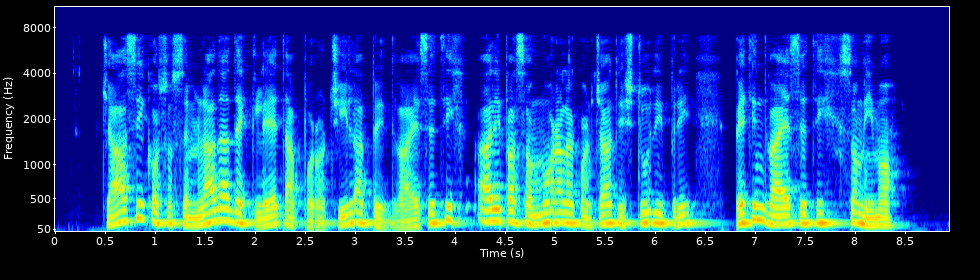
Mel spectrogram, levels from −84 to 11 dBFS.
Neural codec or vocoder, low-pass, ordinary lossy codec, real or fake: codec, 16 kHz, 8 kbps, FunCodec, trained on Chinese and English, 25 frames a second; 7.2 kHz; none; fake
